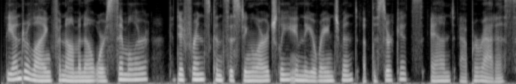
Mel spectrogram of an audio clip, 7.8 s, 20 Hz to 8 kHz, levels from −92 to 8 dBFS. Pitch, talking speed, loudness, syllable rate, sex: 165 Hz, 130 wpm, -17 LUFS, 5.6 syllables/s, female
